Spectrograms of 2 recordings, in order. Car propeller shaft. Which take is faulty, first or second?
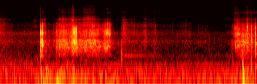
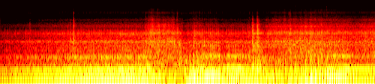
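first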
